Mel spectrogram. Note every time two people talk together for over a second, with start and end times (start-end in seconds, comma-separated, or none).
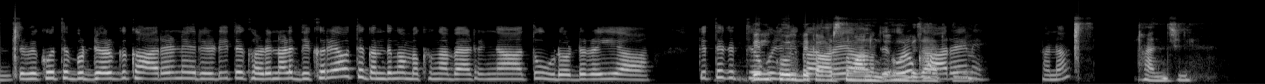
7.5-9.7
